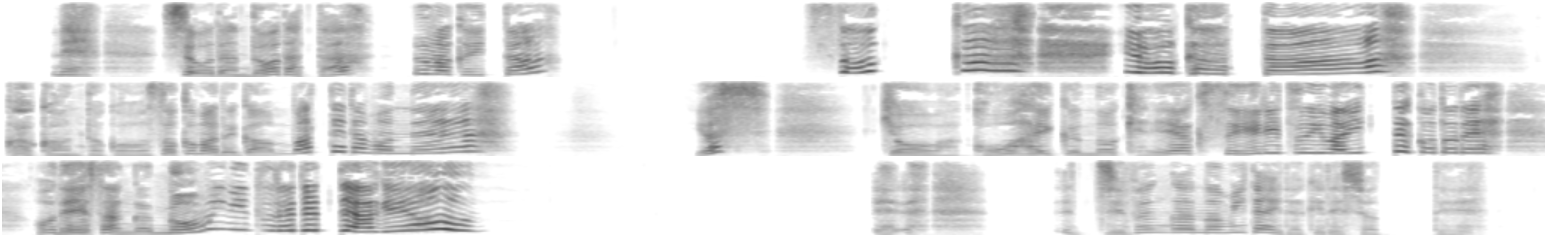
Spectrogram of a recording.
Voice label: Senior office lady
